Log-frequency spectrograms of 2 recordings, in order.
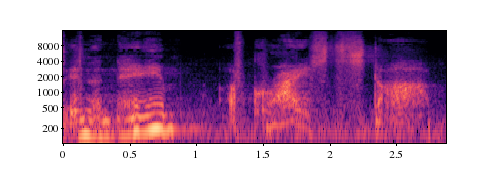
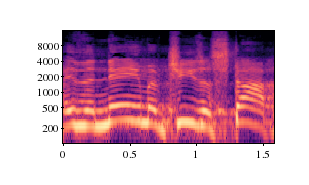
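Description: First: Slow, breathless whisper of last words; faint whisper, fading away on stop; dying whisper. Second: Lone voice crying out against the crowd. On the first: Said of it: "a whisper could be heard". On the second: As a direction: shout it down into the ring. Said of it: "And he cries out". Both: Acted.

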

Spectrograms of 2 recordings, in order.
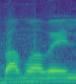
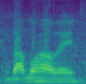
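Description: No difference in how they are said.

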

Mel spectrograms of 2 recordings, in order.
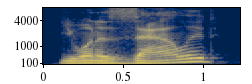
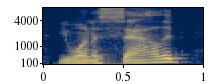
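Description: First: "salad" pronounced "zalad". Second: Said in the usual way. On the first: Acted. Offering the restaurant's item, "salad" begun with Z. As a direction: buzz the first sound of "salad" as Z. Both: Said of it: "they put a Z in front of everything".

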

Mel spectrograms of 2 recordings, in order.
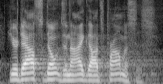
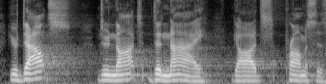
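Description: First: Said in the usual way. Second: Very slow, word by word; slow emphatic repeat. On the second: Shown as a demonstration. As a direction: spell out the point slowly, pausing between phrases. Point repeated slowly for note takers.

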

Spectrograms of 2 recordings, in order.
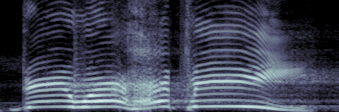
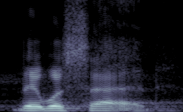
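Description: First: High, slow, bright and joyful; happy. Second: Lower, softer, sorrowful drop; sad. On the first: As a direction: lift it up with joy. Fable riders find precious stones. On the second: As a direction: let it sink into sadness. Contrast after happy riders. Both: Acted.

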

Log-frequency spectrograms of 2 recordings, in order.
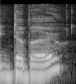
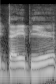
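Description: First: "debut" slowed, as Australians say it, "duh-BOO"; Australian pronunciation. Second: Said in the usual way. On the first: Shown as a demonstration. Wife mimics husband's Australian word, "debut" as "duh-BOO". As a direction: say "debut" with a reduced first vowel and no y-glide, "duh-BOO". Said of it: "they say debut". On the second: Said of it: "Australians don't say debut".

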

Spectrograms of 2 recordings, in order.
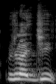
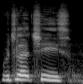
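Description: First: Higher polite waiter offer. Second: Waiter voice. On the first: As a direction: ask like an eager waiter. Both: Retold or imitated. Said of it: "doing the faces".

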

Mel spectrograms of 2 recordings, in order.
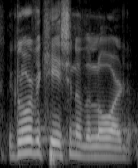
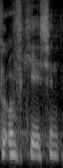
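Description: First: Said in the usual way. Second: Chuckled "glorification?"; laughing at the word. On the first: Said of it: "I think it is". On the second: Real, not acted. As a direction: laugh while repeating "glorification". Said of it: "Is that even a word".

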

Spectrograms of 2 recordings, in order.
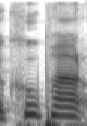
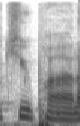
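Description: First: "coupon" opening like coo; "coupon" as KOO-pon. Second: "coupon" opening like cue; "coupon" as KYOO-pon. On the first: Host shows first pronunciation, "coupon" as KOO-pon. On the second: Host shows second pronunciation, "coupon" as KYOO-pon. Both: Shown as a demonstration. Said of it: "you can say either coupon or coupon".

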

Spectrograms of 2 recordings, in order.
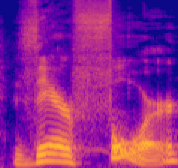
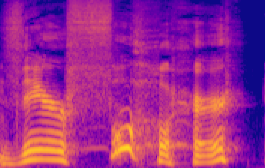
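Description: First: Slow, higher-pitched THEREFORE, falling at the end; drawn-out, falling "Therefore"; mock deduction. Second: Very slow, high THEREFORE, rising at the end; hammed-up, rising "therefore"; grand mock deduction. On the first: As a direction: declare "Therefore" like a pompous logician. Mock-logical deduction, said twice, building. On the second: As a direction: stretch "therefore" out, pitched way up. Same word repeated more grandly.

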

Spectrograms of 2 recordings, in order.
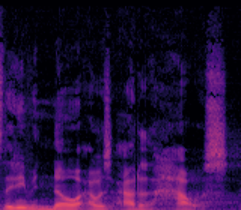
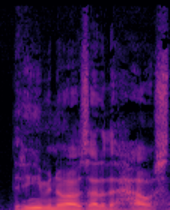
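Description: First: Said in the usual way. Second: Rushed retelling of "They didn't even know I was out of the house"; quick second take of the line; fast repeat. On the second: Retold or imitated. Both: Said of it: "he goes".

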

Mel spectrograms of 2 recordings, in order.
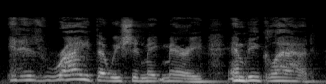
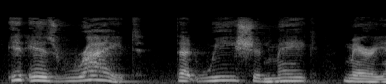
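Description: First: Said in the usual way. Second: Slow reading. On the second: Shown as a demonstration. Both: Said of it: "In Luke fifteen thirty-two".

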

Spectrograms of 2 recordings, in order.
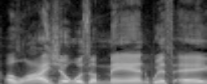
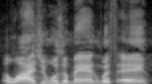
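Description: First: Said in the usual way. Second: Higher-pitched, emphatic prompt left hanging; prompting again. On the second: Shown as a demonstration. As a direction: prompt the crowd more insistently, pitched up. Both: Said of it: "Let me prompt you again".

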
